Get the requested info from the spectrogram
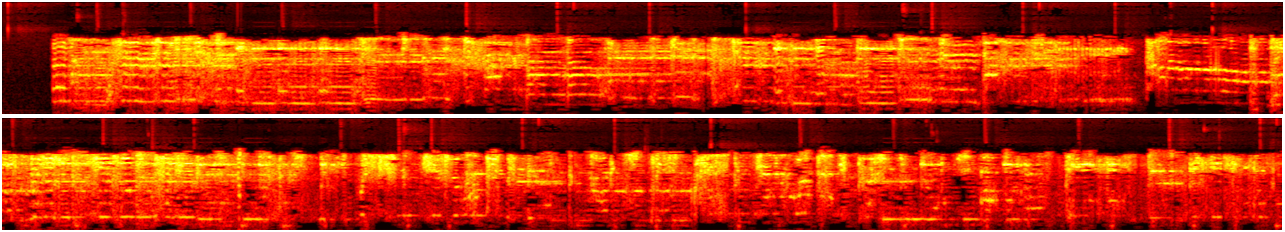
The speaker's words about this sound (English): I don't even know what that was, man. I don't know. What song was that? It sounded like a robot singing, "I wish you a Merry Christmas." It was Christmas music.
